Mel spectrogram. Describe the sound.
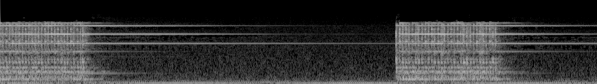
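A telephone rings in two loud bursts, about three seconds apart, as the hospital calls. Each ring is a steady, bright electric trill and is heard alone.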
